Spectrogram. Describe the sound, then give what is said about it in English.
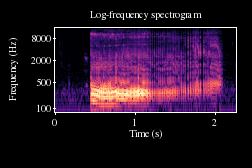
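A single drawn-out fart lasts well over a second. It starts loud and thick, then breaks into sputtering, uneven bursts before cutting off, with no voices. “it's just one last little fart.”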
